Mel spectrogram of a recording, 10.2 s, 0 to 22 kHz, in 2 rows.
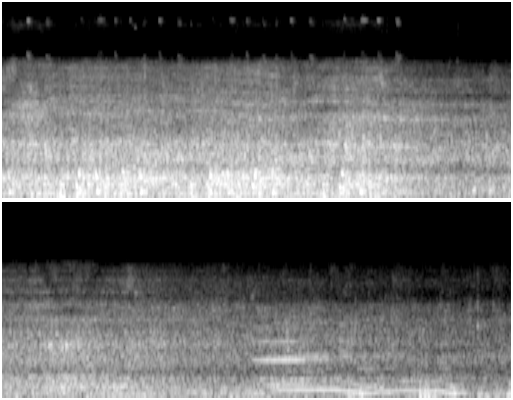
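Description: A WDG4D diesel locomotive hauls the Lalkuan–Kasganj passenger train with a loud, close rumble of engine and rolling wagons that eases off, followed near the end by a few sustained tonal notes.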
